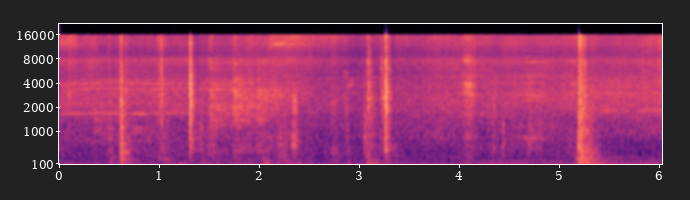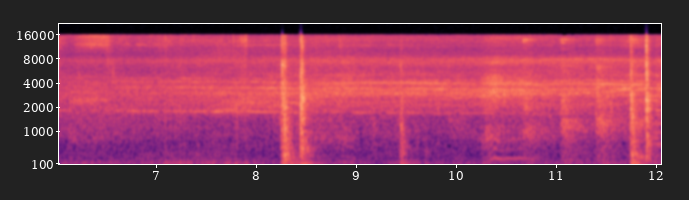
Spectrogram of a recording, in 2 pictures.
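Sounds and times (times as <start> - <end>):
car door shutting: 5.2 - 5.5.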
